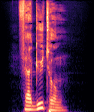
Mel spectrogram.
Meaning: consideration, emolument (a recompense for something done)
- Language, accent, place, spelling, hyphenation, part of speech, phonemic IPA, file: German, Germany, Berlin, Vergütung, Ver‧gü‧tung, noun, /fɛɐ̯ˈɡyːtʊŋ/, De-Vergütung.ogg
